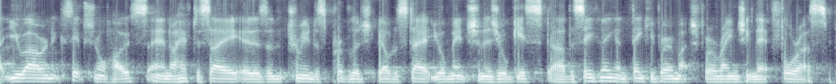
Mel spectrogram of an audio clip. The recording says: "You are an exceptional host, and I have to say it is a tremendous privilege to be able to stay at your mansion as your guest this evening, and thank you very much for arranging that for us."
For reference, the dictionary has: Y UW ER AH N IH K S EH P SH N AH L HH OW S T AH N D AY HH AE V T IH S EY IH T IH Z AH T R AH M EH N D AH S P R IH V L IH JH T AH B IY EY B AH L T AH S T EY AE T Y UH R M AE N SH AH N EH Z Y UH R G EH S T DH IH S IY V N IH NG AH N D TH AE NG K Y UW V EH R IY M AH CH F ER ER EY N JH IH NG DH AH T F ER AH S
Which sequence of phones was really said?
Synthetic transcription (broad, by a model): Y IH ER AH N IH K S EH P SH N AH L HH OW S T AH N AY HH AE F T IH S EY IH T IH Z AH T R AH M EH N D AH S P R IH V L IH JH T AH B IY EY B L T AH S T EY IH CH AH R M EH N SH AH N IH Z Y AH R G EH S T DH IH S IY V N IH NG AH N TH AE NG K Y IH V EH R IY M AH CH F ER ER EY N JH IH NG DH AH T F ER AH S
